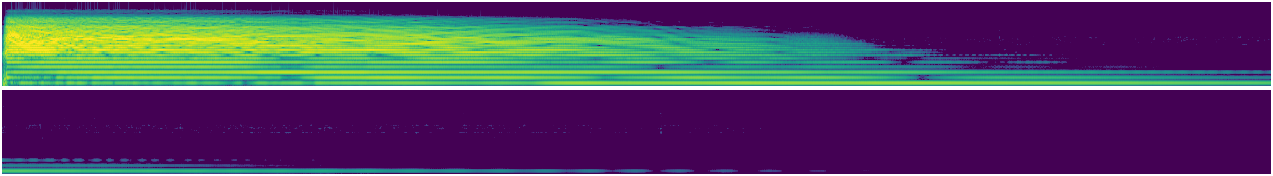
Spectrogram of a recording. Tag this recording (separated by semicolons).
distorted; distorted-guitar; distortion; guitar; guitar-notes; single; single-notes; strings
